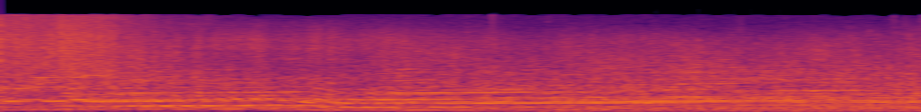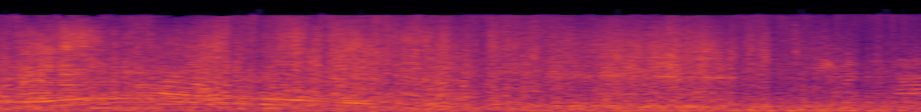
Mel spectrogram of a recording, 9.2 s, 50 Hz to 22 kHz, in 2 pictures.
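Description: Drag racing car at the 1977 NHRA Summernationals launching and roaring down the quarter-mile asphalt strip, a loud sustained engine howl with a pitch shift partway through, heavy wind noise over it.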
